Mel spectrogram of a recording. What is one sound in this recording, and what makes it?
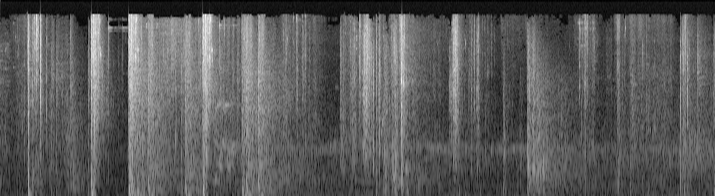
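Rifle shots crack loudly, one after another, with echoing booms.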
